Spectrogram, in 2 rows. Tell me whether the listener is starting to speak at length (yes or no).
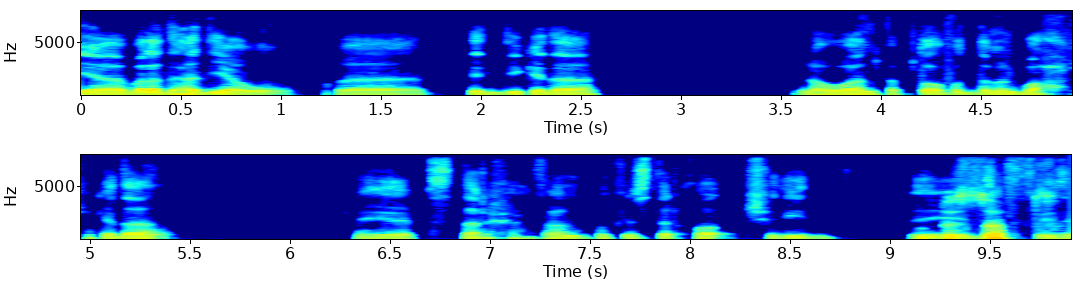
yes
